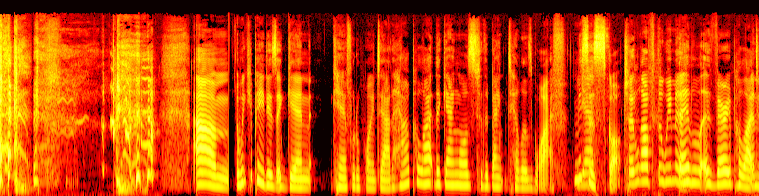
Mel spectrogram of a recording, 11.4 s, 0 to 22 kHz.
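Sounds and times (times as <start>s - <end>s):
person coughing: 0.0s - 0.8s
breathy laughter: 0.0s - 2.4s
speech: 2.9s - 11.3s.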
